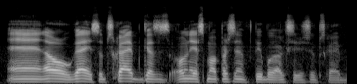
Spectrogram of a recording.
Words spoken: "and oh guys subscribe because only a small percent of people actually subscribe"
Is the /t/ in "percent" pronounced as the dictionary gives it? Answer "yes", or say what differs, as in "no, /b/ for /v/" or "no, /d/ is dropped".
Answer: no, /t/ is dropped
